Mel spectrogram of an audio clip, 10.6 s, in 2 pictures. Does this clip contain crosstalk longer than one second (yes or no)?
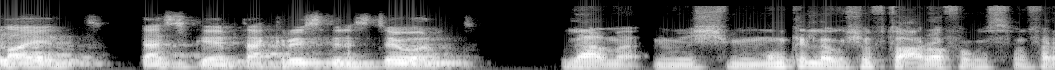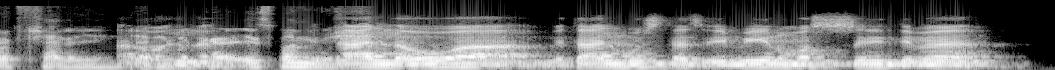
yes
